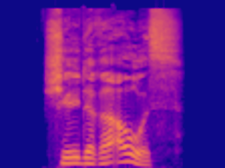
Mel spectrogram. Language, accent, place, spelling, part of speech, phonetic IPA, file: German, Germany, Berlin, schildere aus, verb, [ˌʃɪldəʁə ˈaʊ̯s], De-schildere aus.ogg
- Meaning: inflection of ausschildern: 1. first-person singular present 2. first/third-person singular subjunctive I 3. singular imperative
